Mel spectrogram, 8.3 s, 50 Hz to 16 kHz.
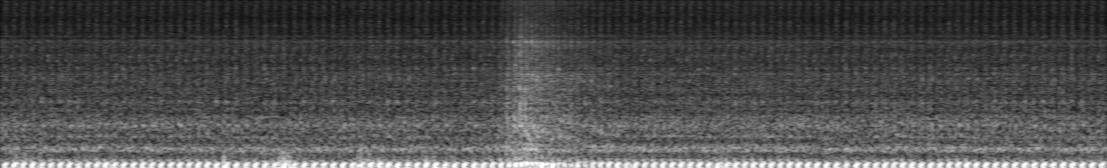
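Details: RUSI RFi 175 motorcycle engine: a low, even beat about 3.5 per second with a sharp tapping on each stroke. Knocking is present; the cause is unclear.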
